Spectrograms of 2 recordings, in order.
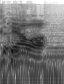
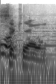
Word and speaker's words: Sikella: Kella. Kella. Okay. Kella. All right. No, Sikella. Is it Kella? No, Sikella. Sikella. Okay, Sikella.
